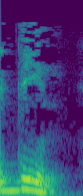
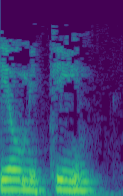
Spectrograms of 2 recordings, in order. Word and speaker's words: الدين: التين طبعا في ناس بيقول لك اللي لادها نتكلم في التين، يعني هم بس أصدهم حاجة تانية، أصدهم يتكلموا في الدين بس ما بيعرفوش ينطقوا كلمة الدين صح، فيقول لك النهاردة نتكلم في التين. حتى عندنا قراء للأسف من الأتراك لما يقرأ سورة الفاتح والمالك يوم التين أو معيد الصلاة، فالتين احنا عندنا التين على نوعين، برشومي وشوكي، والاثنين برضو حلوين.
